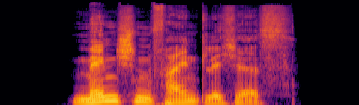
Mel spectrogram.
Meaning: strong/mixed nominative/accusative neuter singular of menschenfeindlich
- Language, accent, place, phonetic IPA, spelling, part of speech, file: German, Germany, Berlin, [ˈmɛnʃn̩ˌfaɪ̯ntlɪçəs], menschenfeindliches, adjective, De-menschenfeindliches.ogg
